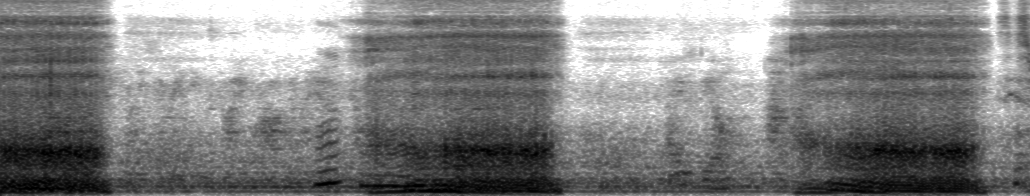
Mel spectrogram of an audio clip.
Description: Recording my husband snoring, who believes he sleeps like an angel lol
